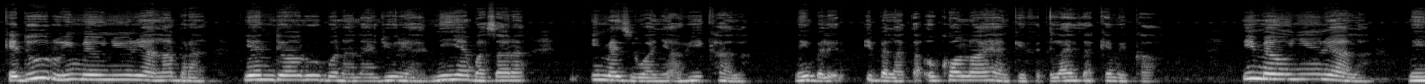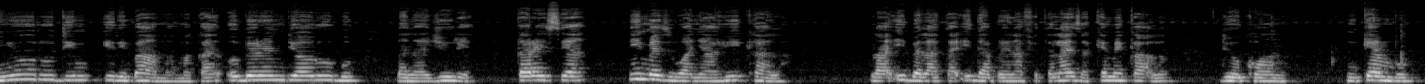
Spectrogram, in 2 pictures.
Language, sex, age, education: Igbo, female, 15-29, tertiary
